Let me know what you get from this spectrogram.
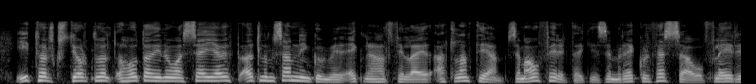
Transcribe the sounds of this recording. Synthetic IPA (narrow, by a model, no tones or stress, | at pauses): iːt̪ʰœlskst̪jowɾt̪nvœlt̪ɦoːwt̪aðjɪnuwaðseːjaʏhpœt̪lʏmsamniŋkʏmvɪðejknaɾhalsfɪːlajɪða̰t̪lan̥t̪iamsɛmaːwfɪɾɪɾ̥t̪ʰaːjcɪðsɛmrɛːkʏɾ̥θɛsːaɔɣfleːjɾɪ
